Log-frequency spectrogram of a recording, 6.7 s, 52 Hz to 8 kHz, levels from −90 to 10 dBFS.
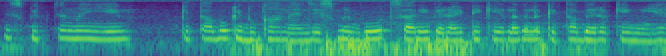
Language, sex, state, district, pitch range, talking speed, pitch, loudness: Hindi, female, Rajasthan, Bikaner, 225-250 Hz, 170 wpm, 240 Hz, -17 LUFS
